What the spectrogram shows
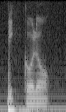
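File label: "piccolo", Italian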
